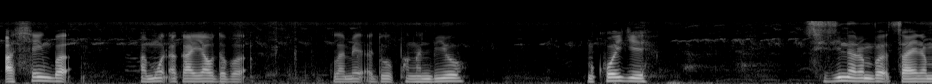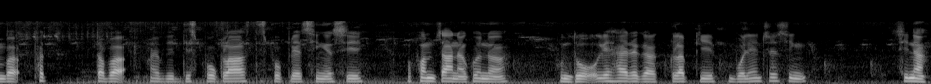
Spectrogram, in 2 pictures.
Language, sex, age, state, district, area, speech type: Manipuri, male, 30-45, Manipur, Chandel, rural, spontaneous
